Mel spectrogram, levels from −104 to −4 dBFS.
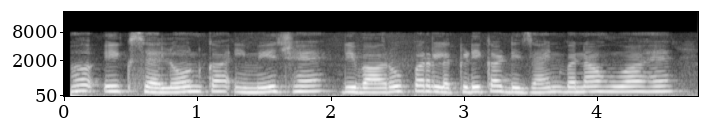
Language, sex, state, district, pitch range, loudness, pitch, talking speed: Hindi, female, Gujarat, Valsad, 220-245 Hz, -13 LUFS, 235 Hz, 175 wpm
